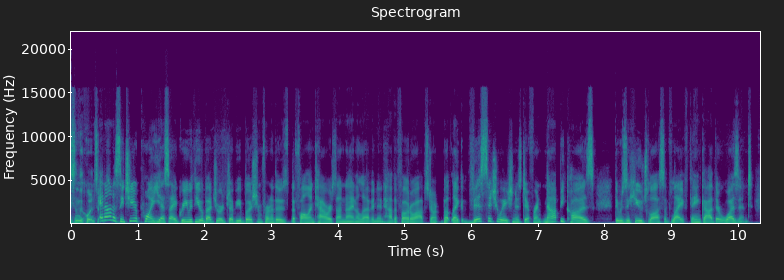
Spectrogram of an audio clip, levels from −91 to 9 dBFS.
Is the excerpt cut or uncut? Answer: uncut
